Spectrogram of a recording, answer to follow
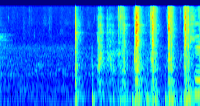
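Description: Cucumber grated on a flat metal hand grater: quiet for about a second and a half, then quick rasping strokes, about four a second.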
